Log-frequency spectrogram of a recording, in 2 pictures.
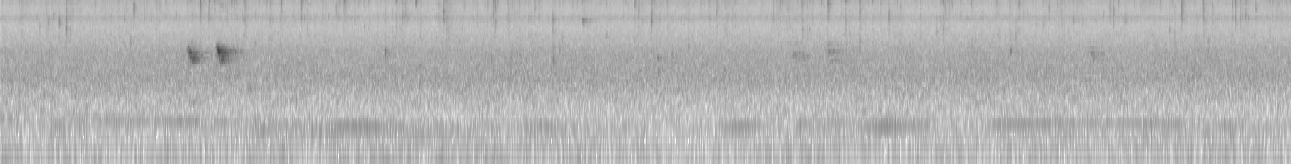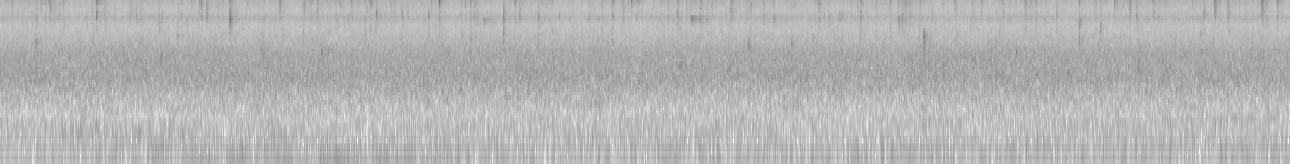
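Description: Light rain falling steadily, with scattered single drops ticking. Two short, sharp high sounds stand out about two seconds in.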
